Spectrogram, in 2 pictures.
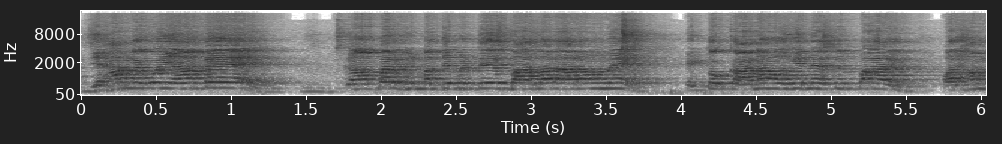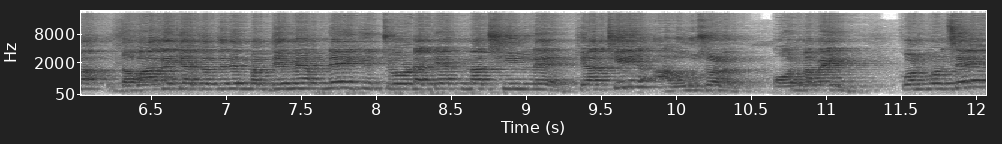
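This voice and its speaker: A man with a very high voice gives an exam-prep lecture. He keeps asking his students questions and answering them himself. He sounds far from the mic, in a strongly echoing room. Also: a bit bright. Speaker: teacher.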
